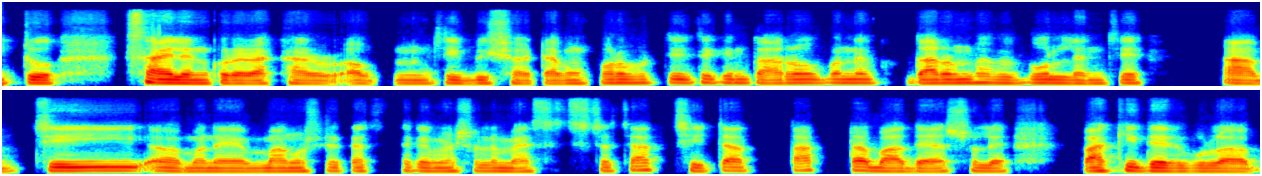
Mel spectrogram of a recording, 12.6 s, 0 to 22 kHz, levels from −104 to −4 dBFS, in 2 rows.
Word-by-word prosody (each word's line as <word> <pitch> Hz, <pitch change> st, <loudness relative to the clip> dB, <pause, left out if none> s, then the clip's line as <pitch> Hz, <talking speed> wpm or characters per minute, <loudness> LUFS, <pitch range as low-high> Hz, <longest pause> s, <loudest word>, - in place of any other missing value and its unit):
একটু 110 Hz, +2 st, +2 dB, 0.5 s
সাইলেন্ট 110 Hz, -3 st, +8 dB
করে 105 Hz, -1 st, +3 dB
রাখার 100 Hz, +1 st, -2 dB, 0.2 s
ওব 100 Hz, -, -1 dB, 0.4 s
যে, 115 Hz, -, -1 dB
বিষয়টা 100 Hz, -2 st, -5 dB
এবং 105 Hz, -, -1 dB
পরবর্তীতে 120 Hz, +1 st, 0 dB
কিন্তু 115 Hz, -1 st, -2 dB
আরো 115 Hz, +2 st, +2 dB, 0.2 s
মানে 120 Hz, 0 st, +2 dB, 0.3 s
দারুণভাবে 115 Hz, 0 st, +3 dB
বললেন 110 Hz, -3 st, +1 dB
যে, 115 Hz, -, 0 dB, 0.5 s
আ -, -, +6 dB, 0.3 s
যেই 120 Hz, 0 st, +6 dB, 0.4 s
অ -, -, +2 dB
মানে 105 Hz, -1 st, 0 dB, 0.2 s
মানুষের 110 Hz, +2 st, -2 dB
কাছ 115 Hz, 0 st, -4 dB
থেকে 120 Hz, -2 st, -5 dB
আমি 110 Hz, -, -1 dB
আসলে 110 Hz, -1 st, -4 dB
মেসেজটা 105 Hz, +3 st, -8 dB
চাচ্ছি 145 Hz, -3 st, -4 dB
তার 120 Hz, -2 st, +1 dB, 0.2 s
তারটা 130 Hz, 0 st, -2 dB
বাদে 100 Hz, 0 st, +1 dB
আসলে 110 Hz, -2 st, -3 dB, 0.5 s
বাকিদেরগুলা 110 Hz, -3 st, +3 dB
115 Hz, 150 wpm, -22 LUFS, 105-120 Hz, 0.5 s, সাইলেন্ট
